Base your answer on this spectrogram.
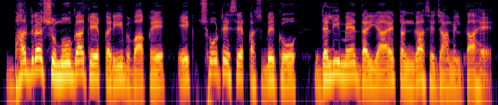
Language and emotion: Urdu, neutral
